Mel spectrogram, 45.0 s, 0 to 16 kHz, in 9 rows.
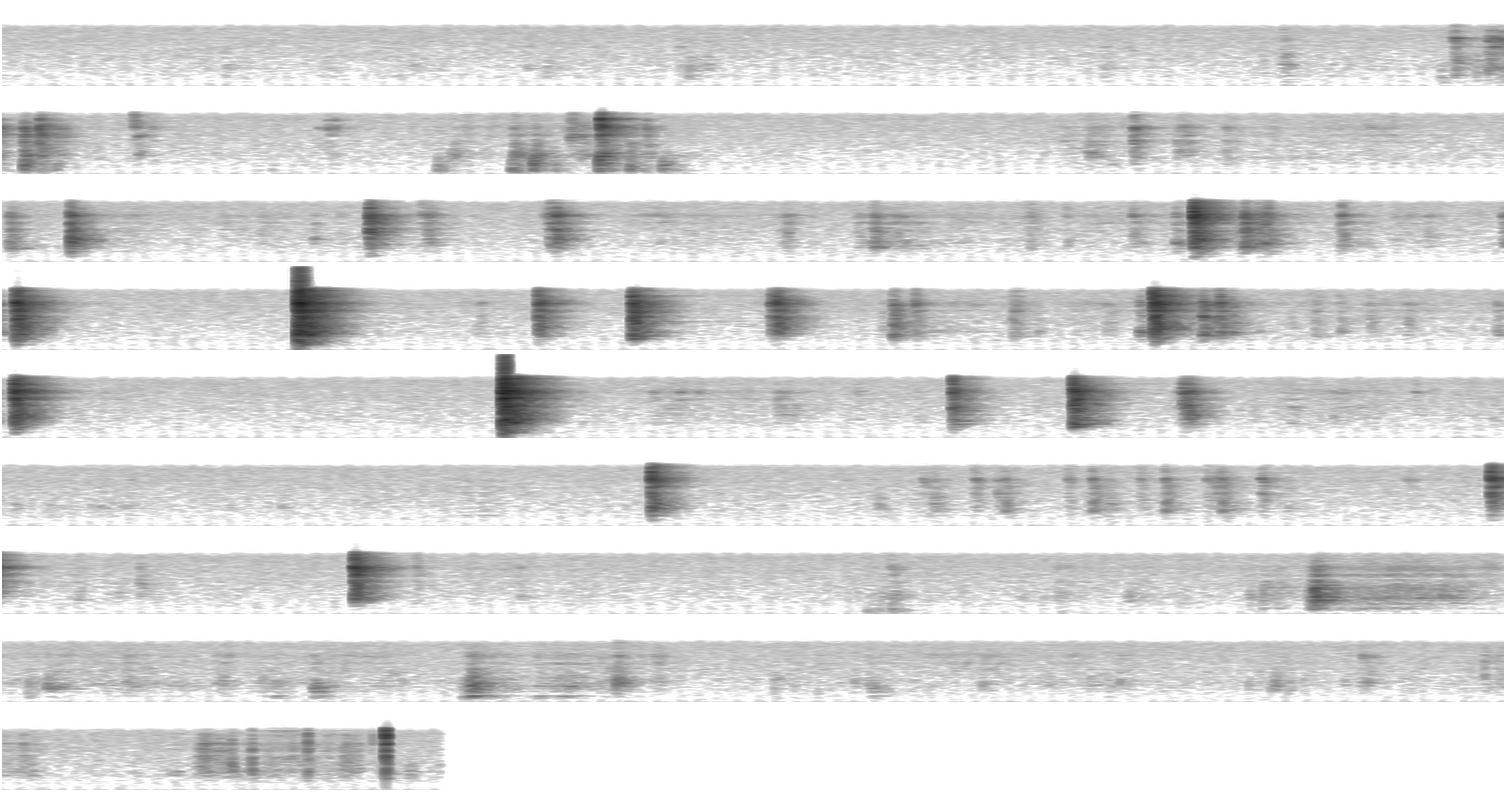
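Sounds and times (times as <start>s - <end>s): sharp metal snaps: 12.6s - 15.3s, 16.0s - 18.2s, 18.8s - 20.3s, 21.7s - 22.0s, 27.2s - 27.4s, 31.2s - 31.5s.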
